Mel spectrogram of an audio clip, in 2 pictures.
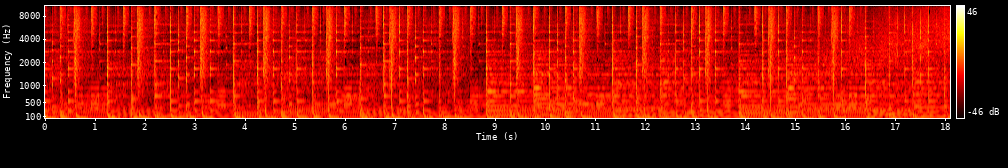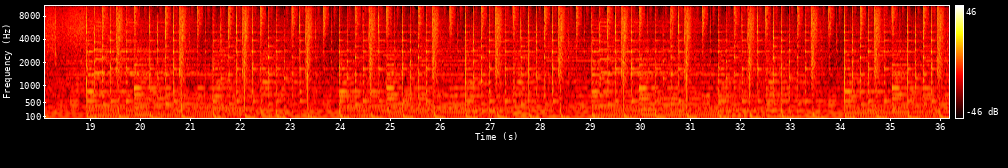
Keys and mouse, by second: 5.9-11.5 drag, 15.3-16.4 drag, 18.8 click, 24.3 click.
